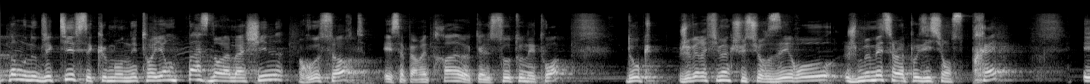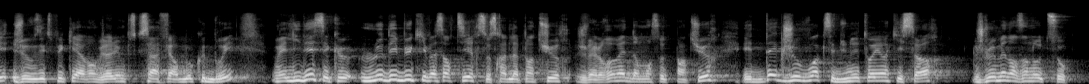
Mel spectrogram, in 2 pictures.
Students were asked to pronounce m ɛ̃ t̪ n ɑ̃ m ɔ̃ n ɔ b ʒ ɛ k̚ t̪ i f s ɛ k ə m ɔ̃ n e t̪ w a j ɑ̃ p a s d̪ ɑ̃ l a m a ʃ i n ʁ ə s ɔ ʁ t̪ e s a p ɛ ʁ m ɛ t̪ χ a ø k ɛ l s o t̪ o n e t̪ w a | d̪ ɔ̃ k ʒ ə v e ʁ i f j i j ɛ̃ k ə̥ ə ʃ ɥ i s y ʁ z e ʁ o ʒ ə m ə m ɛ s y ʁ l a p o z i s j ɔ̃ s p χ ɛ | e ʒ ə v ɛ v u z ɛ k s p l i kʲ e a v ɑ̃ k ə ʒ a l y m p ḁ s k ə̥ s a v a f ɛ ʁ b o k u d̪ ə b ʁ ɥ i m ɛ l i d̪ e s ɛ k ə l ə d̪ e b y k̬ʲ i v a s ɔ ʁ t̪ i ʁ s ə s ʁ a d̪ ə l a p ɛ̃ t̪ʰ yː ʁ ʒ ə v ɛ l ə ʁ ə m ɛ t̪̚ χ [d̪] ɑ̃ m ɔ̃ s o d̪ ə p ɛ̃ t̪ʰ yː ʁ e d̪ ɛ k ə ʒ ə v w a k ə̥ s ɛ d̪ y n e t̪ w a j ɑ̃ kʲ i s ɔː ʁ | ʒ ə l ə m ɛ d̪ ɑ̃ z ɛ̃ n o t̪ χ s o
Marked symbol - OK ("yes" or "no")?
yes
